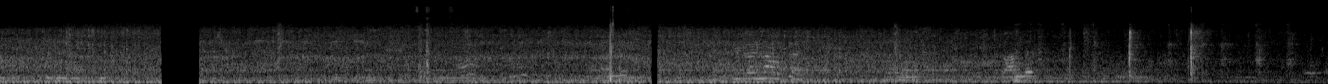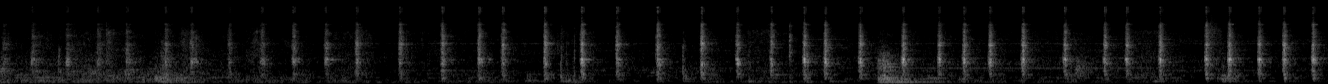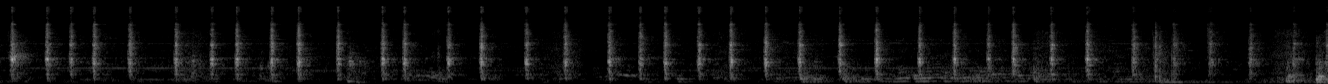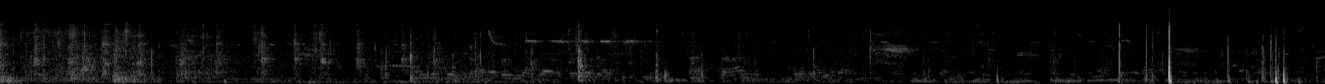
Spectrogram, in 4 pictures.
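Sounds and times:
sharp clicks: 10.3s - 44.8s.

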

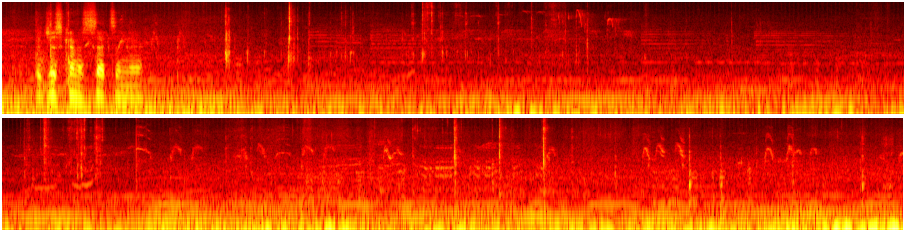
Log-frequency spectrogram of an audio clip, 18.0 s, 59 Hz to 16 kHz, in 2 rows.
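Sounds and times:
chickens clucking: 8.6s - 18.0s.

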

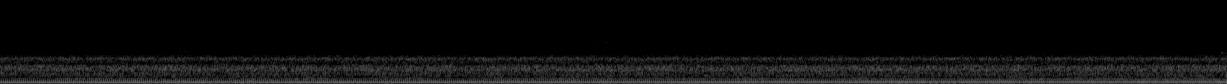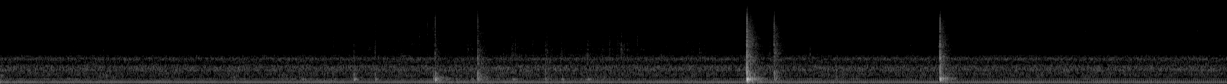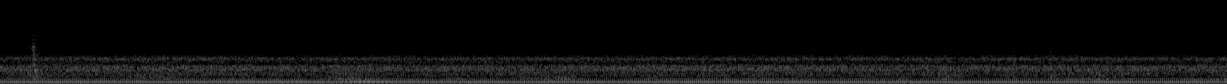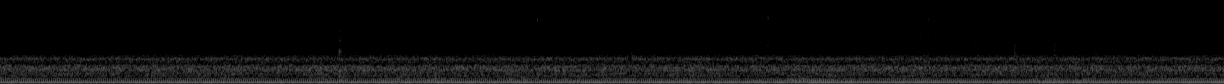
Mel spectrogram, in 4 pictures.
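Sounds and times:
steady low hum: 0.0s - 49.0s.

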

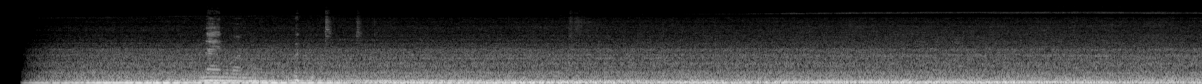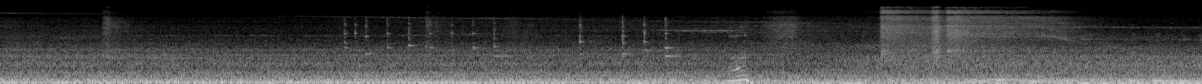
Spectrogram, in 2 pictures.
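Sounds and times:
locomotive low drone: 0.2s - 24.0s.

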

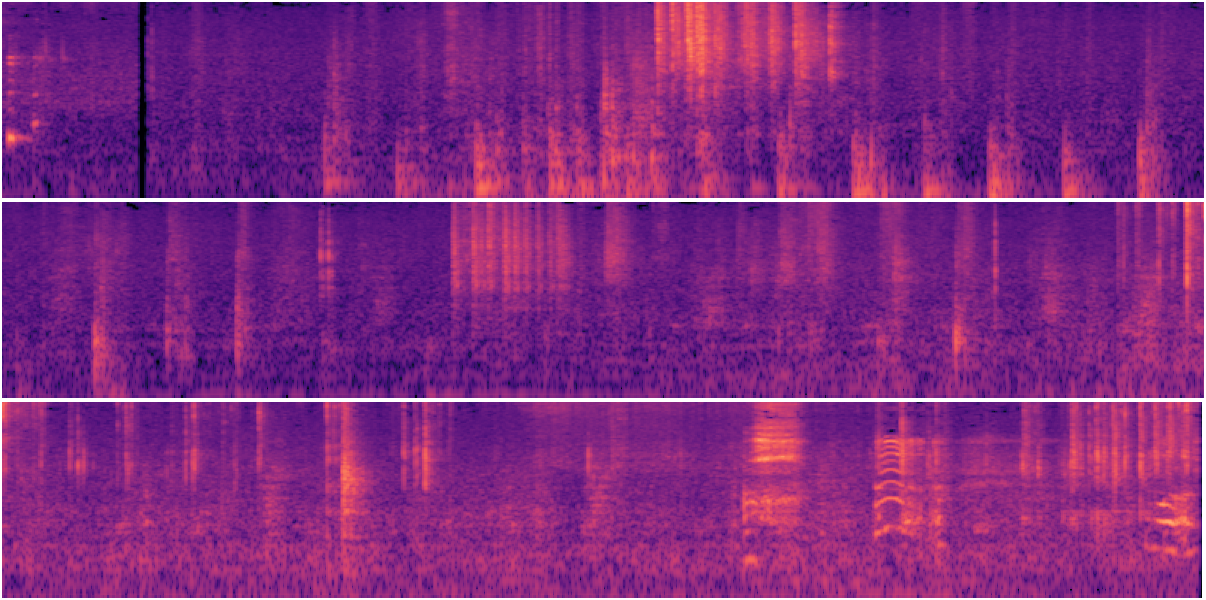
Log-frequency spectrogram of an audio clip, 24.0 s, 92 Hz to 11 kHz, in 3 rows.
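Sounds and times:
footsteps on wooden floor: 2.1s - 11.0s.

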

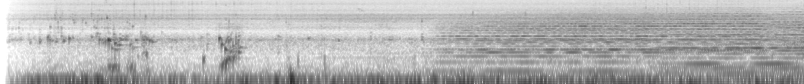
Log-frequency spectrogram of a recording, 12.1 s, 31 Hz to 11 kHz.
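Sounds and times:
underwater bubbling gurgles: 0.1s - 6.4s
underwater low rumble: 0.1s - 7.2s.

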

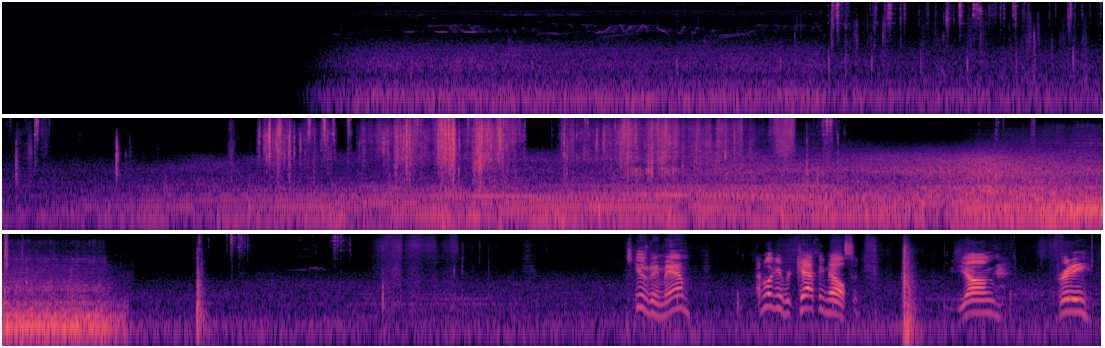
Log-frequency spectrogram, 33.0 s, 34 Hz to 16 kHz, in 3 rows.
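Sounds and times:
car engine running: 13.2s - 19.5s
scraping and crackling: 13.5s - 19.4s.

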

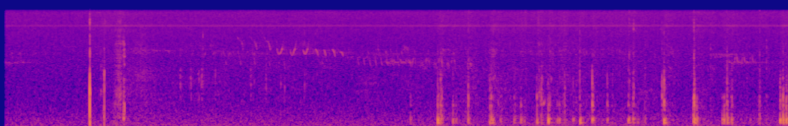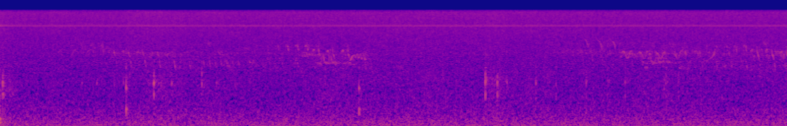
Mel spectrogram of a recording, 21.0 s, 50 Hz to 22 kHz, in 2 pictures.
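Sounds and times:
songbird trill: 1.8s - 10.6s, 11.4s - 15.6s, 17.0s - 21.0s
soft knocks and taps: 5.4s - 10.6s.

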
